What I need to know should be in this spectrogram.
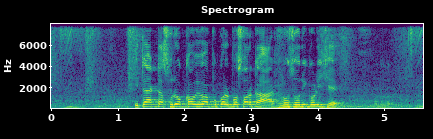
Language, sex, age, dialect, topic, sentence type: Bengali, male, 18-24, Western, banking, statement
